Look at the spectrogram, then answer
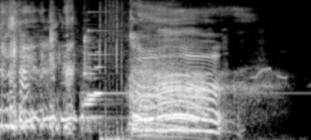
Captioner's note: all laughing; all growling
